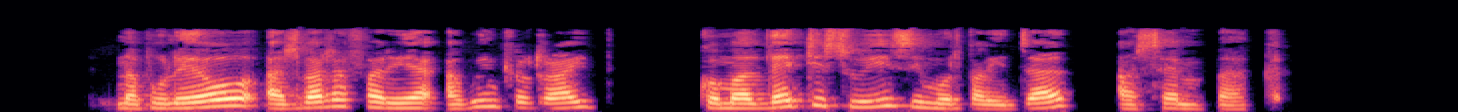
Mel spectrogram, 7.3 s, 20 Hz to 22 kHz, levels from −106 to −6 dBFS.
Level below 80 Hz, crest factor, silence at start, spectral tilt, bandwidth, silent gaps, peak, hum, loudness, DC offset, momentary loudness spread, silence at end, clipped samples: -62 dBFS; 16 dB; 0.6 s; -4.5 dB/octave; 7.8 kHz; 3.07-3.49 s, 5.37-5.57 s, 6.27-6.31 s; -2 dBFS; none; -17 LUFS; under 0.1%; 11 LU; 0.9 s; under 0.1%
